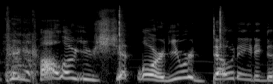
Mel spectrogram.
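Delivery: high, delighted mock scolding; laughing disbelief. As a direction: tease a friend through laughter. Delighted, laughing retold reaction to donation.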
